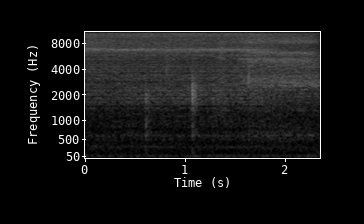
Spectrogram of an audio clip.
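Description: Vape coil sizzling with a faint, steady hiss as a long drag is pulled through the atomizer, with two faint ticks about halfway through.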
